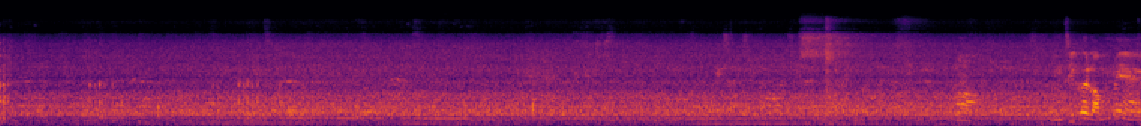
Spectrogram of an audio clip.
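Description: A vehicle engine hums close by while driving.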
